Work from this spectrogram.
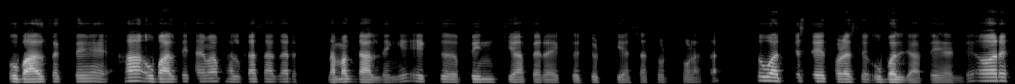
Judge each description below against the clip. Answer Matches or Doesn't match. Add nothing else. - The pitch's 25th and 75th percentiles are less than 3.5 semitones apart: Doesn't match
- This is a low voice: Matches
